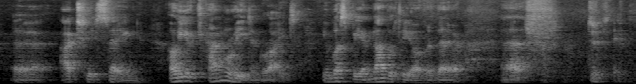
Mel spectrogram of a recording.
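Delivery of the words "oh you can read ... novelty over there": ordinary talk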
